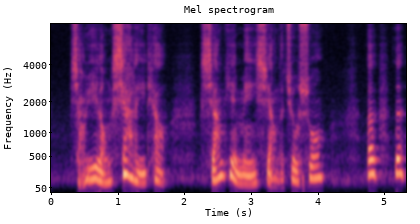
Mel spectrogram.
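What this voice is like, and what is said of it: Usual voice. Nothing is said of it.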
